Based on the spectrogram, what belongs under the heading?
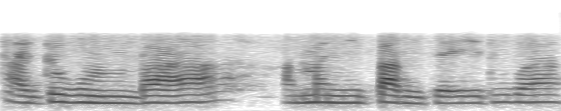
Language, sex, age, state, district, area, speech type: Manipuri, female, 60+, Manipur, Imphal East, rural, conversation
